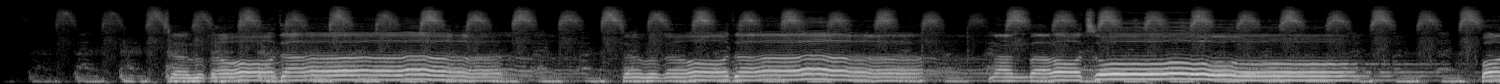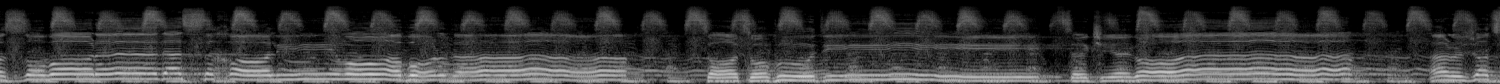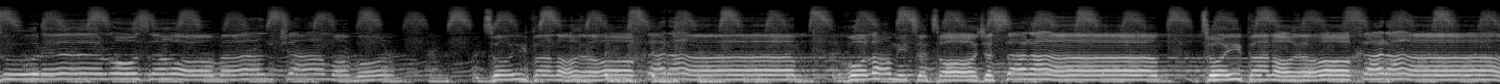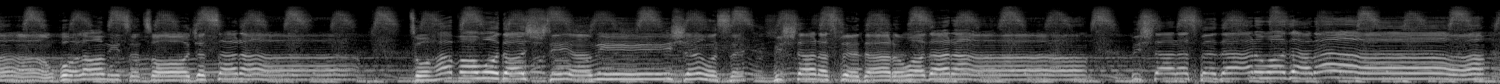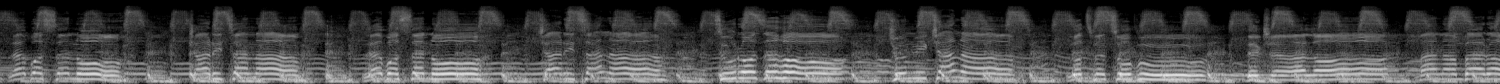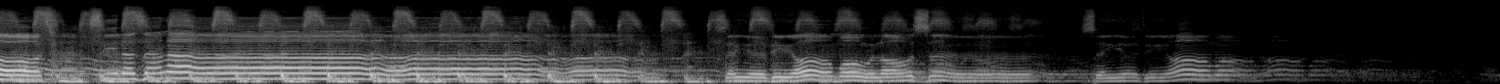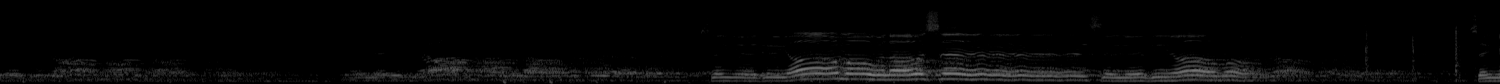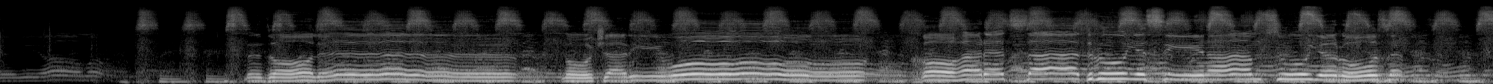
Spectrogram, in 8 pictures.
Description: شور | دست خالیمو آوردم
گزارش صوتی شب پنجم محرم 96 | هیأت محبان حضرت زهرا سلام الله علیها زاهدان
